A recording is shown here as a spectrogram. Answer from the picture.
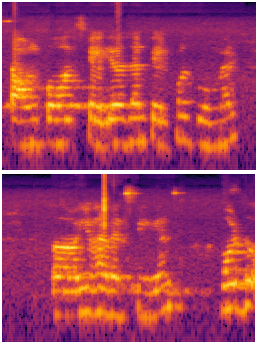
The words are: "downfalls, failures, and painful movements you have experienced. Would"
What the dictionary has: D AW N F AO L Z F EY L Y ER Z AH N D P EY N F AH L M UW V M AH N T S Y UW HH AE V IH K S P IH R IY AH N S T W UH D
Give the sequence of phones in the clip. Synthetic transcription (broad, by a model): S AW N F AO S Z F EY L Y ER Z AH N D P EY L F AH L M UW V M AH N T Y UW HH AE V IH K S P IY R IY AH N S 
